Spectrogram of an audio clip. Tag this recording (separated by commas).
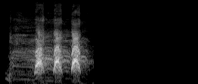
Human voice, Laughter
